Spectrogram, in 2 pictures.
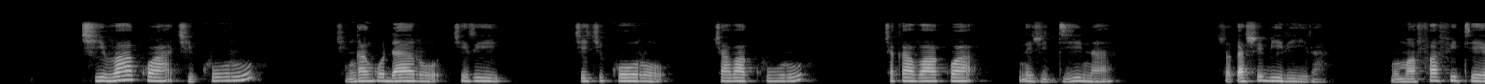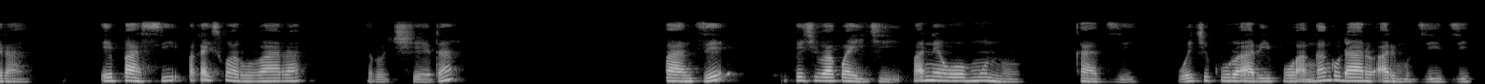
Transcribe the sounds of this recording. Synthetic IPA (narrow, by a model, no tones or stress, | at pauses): t͡ʃiʋakwat͡ʃikʰuru | t͡ʃiŋɡaŋɡo̞ɗaro̞̰t͡ʃiri | t͡ʃe̞t͡ʃiko̞ɾo̞ | t͡ʃaʋakʰuru | t͡ʃakaʋakwa | nʔe̞ʐidʱina̰ | ʐ̥akaʂiɓirira | mumafafitʰe̞ɾa | e̞pasipakaiswaɾuʋara | rut͡ʃeːra | panze̞ | pe̞t͡ʃiʋakwait͡ʃḭpa̰ne̞wo̞mun̤u | kad͡zi | we̞t͡ʃikuɾua̰ripo̞a̰ŋɡaŋɡo̞ɗaɾo̞ʔa̰ɾimud͡ziːd͡zi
